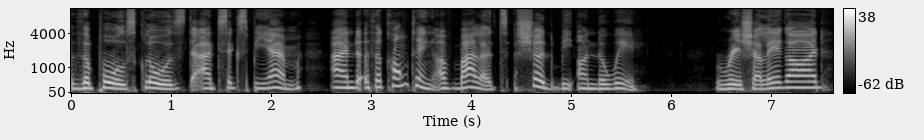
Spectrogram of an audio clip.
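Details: Adult female news reporter; Normal speech.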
